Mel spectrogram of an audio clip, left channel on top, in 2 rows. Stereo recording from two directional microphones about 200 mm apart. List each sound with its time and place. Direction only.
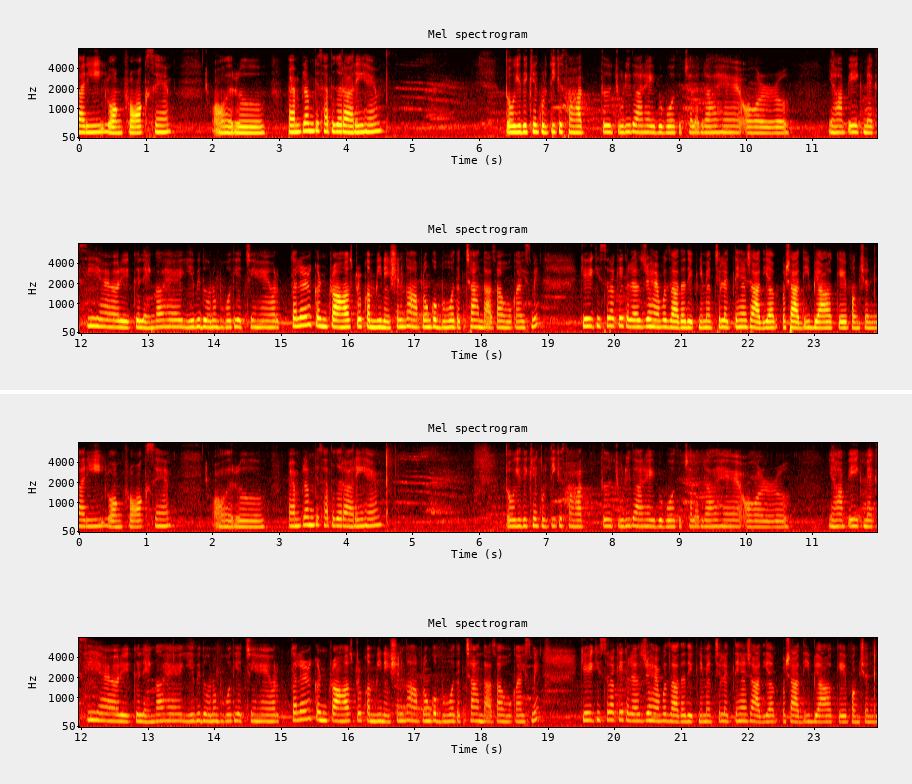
0.0 s a woman's voice: 20° left (ahead or behind)
6.4 s a woman's voice: 25° left (ahead or behind)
